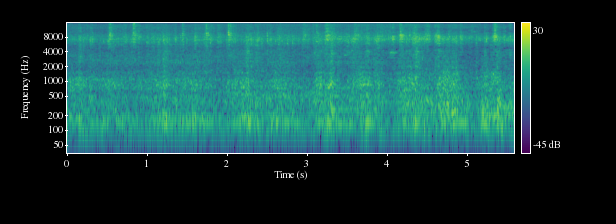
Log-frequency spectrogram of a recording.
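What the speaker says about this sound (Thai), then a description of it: "เครื่องอัดฟางคูบูต้า 135จ้ะ" A Kubota 135 hp straw baler pulled by a 50 hp tractor works rice straw in a field during the dry season, giving a steady, loud, continuous engine drone with mechanical rattling and no speech.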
